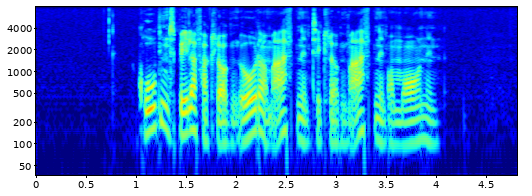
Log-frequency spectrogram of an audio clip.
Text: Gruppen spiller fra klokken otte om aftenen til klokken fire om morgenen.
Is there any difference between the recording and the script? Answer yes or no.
yes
